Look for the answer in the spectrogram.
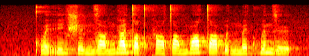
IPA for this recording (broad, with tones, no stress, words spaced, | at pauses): kʷʼa˨rʲɛ˨lʲ ʃɤ˨lʲnzɑ˨ ŋɡa˦dʲɛ˨tˤ kɑ˨tˤɤ˨mba˦ tˤe˨˦ɓə˨ ŋ͡mɛ˨dɡ͡bə˦ nzø˨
